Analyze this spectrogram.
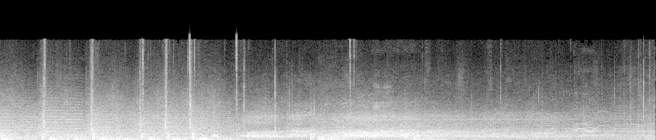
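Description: A large crowd cheers and chants in a big echoing stadium.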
